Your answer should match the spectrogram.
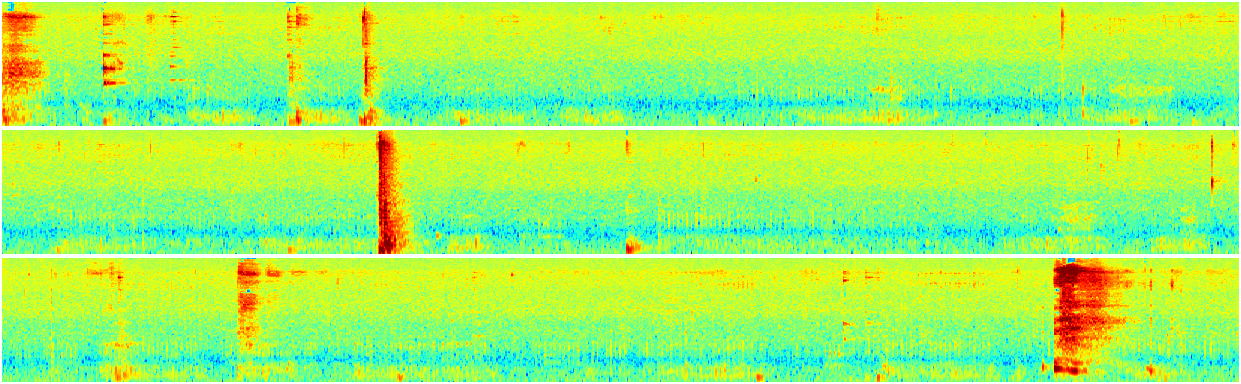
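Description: Cat purring in a low, pulsing hum, with a few sharp knocks on the table, the loudest about halfway through.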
